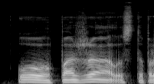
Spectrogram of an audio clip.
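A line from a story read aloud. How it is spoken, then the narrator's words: Moaning. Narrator (Russian): простонала Мари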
